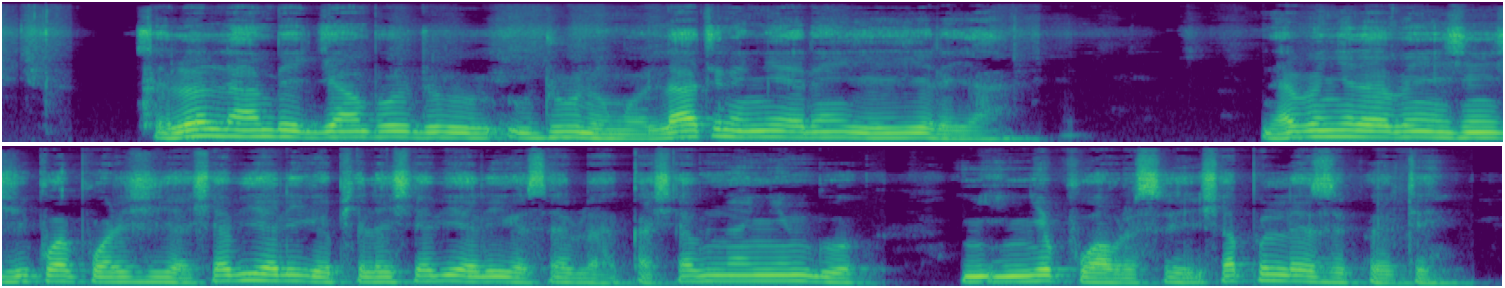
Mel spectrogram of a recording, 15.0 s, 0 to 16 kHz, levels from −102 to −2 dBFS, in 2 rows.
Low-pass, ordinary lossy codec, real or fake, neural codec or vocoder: 14.4 kHz; MP3, 96 kbps; real; none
